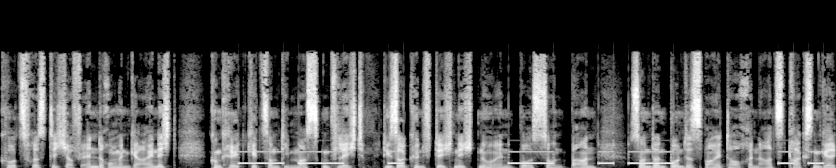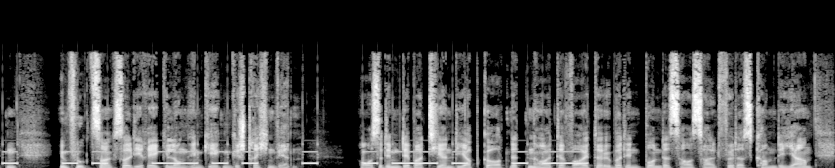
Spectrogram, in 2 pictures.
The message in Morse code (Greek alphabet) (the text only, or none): ΜΕ ΤΑ ΣΙΔΕΡΑ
